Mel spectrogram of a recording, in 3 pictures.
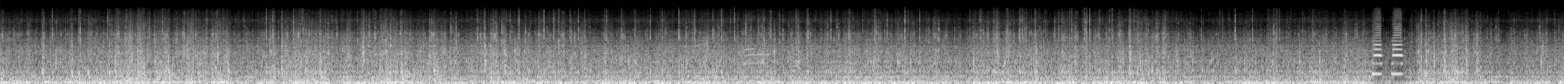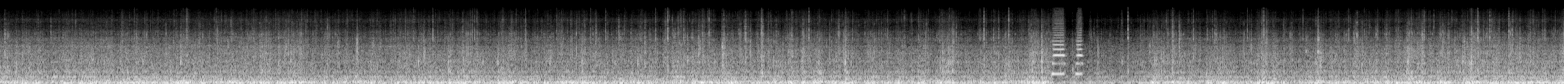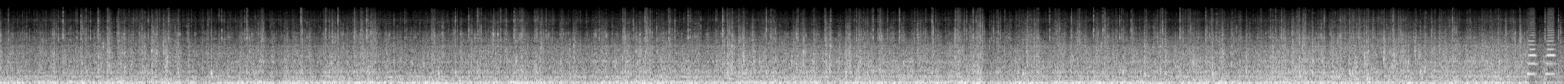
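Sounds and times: cart wheels rumbling on road: 0:00.0 - 0:46.9
wind buffeting camera: 0:00.0 - 0:46.9
short tooting tones: 0:13.7 - 0:14.1.

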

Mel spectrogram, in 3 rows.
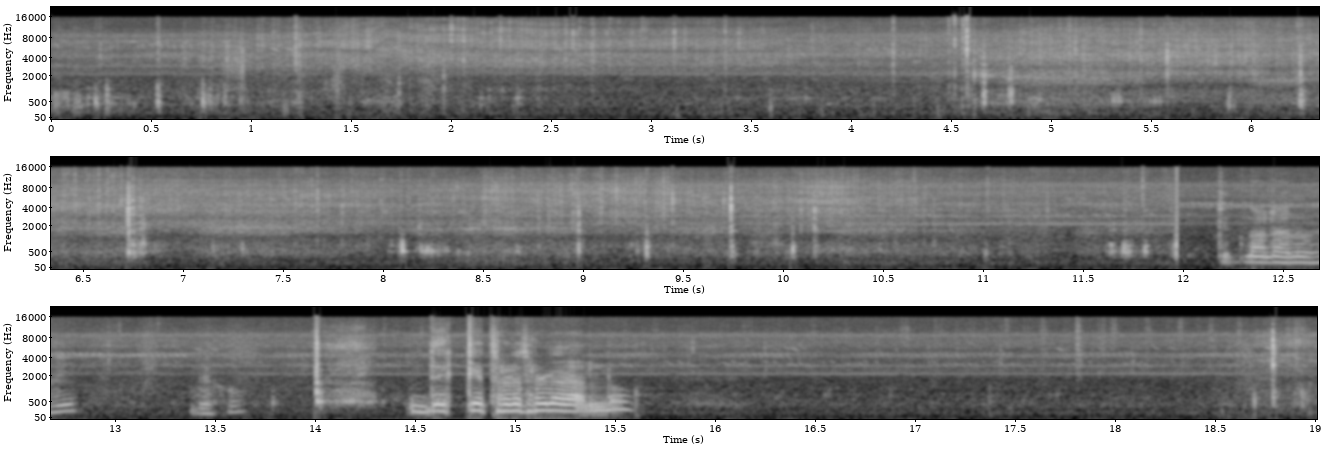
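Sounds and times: oil pops and crackles: 0:00.0 - 0:12.0, 0:17.4 - 0:19.0
mushrooms sizzling in a pan: 0:00.0 - 0:19.0.

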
